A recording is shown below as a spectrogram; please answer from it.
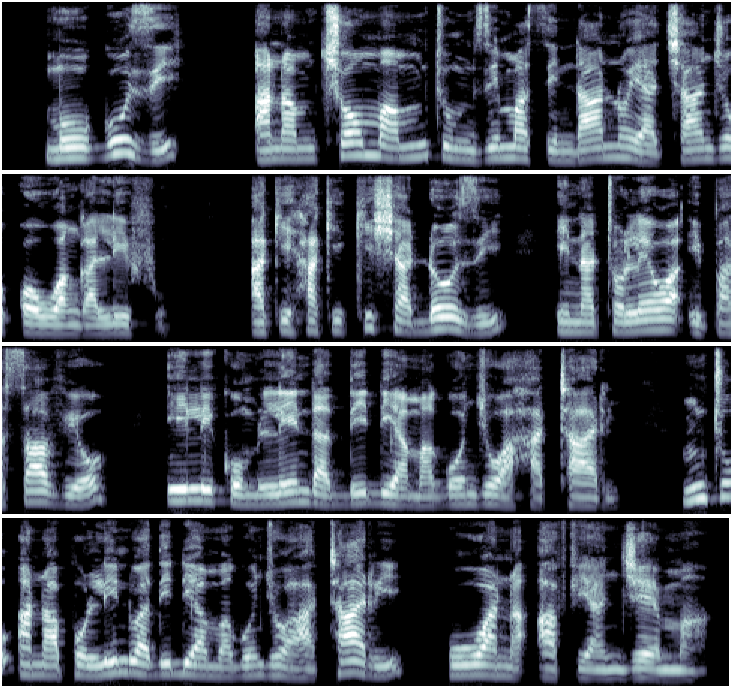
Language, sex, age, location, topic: Swahili, male, 18-24, Kisumu, health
